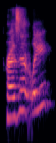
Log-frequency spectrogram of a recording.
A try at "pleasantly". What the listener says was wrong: With an L. With an L right next to the P.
